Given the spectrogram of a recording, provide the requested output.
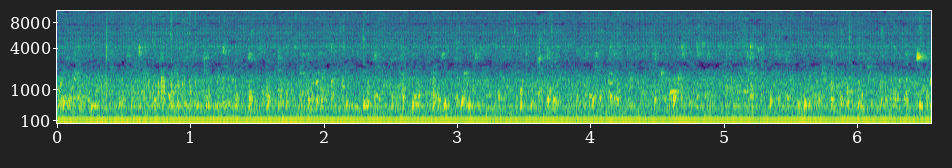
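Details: FX6 canister filter: steady low electrical buzz under gentle trickling water; pump motor buzzes while filter works perfectly.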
